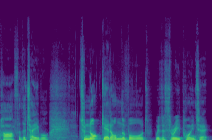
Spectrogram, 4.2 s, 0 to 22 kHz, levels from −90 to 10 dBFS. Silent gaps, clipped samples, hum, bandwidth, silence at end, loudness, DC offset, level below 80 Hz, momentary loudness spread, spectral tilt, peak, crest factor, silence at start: none; under 0.1%; none; 13 kHz; 0.15 s; -19 LUFS; under 0.1%; -58 dBFS; 11 LU; -7.5 dB/octave; 0 dBFS; 18 dB; 0 s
